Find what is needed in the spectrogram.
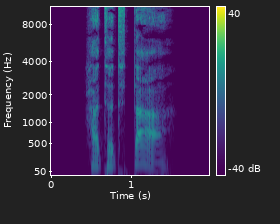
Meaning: second-person plural preterite of dahaben
- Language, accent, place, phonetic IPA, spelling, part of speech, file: German, Germany, Berlin, [ˌhatət ˈdaː], hattet da, verb, De-hattet da.ogg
